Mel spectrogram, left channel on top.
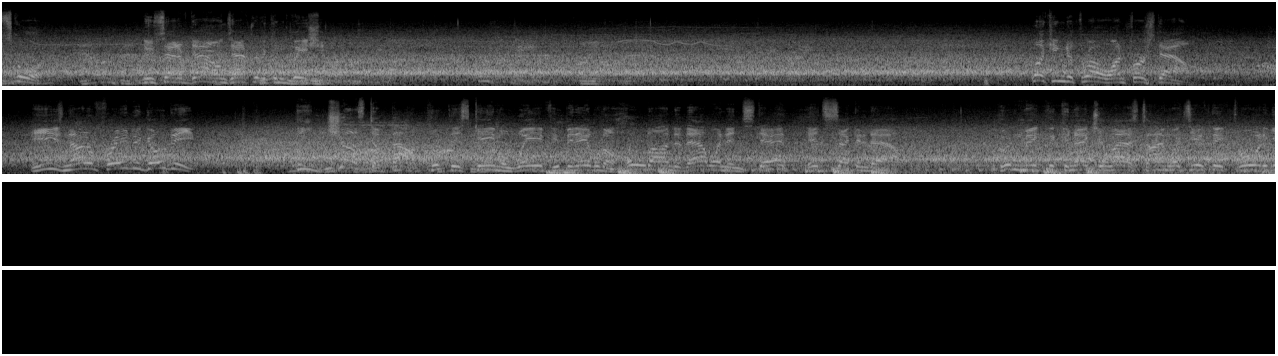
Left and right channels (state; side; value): silent; right; digital silence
